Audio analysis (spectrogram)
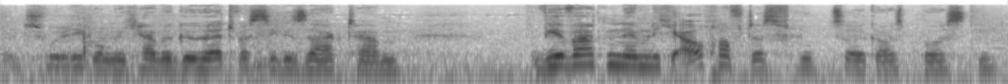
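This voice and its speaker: A woman's voice: mid-range voice, a little fast, noisy background, natural voice. A woman acting an apologetic mother striking up conversation in a naturalistic radio drama. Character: apologetic mother waiting with her daughter.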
